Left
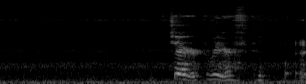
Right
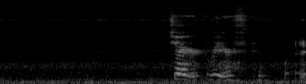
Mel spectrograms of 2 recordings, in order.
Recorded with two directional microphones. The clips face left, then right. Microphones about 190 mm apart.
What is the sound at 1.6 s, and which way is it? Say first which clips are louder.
Speech: left 2 dB; centre (ahead or behind).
